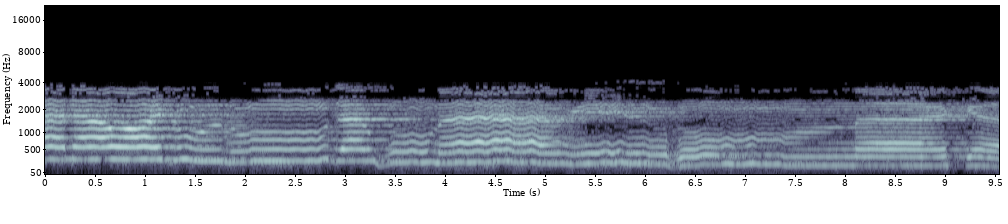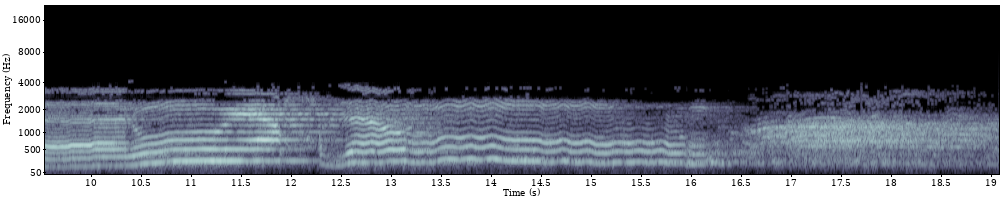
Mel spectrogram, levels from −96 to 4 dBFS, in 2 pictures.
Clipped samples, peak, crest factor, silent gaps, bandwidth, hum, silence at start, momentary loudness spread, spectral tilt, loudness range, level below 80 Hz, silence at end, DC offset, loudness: under 0.1%; -6 dBFS; 18 dB; none; 4.4 kHz; none; 0 s; 14 LU; -2.5 dB/octave; 7 LU; -72 dBFS; 0 s; under 0.1%; -23 LUFS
